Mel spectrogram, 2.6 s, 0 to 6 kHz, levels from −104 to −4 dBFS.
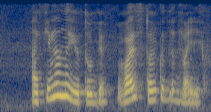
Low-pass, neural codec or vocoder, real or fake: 5.4 kHz; codec, 44.1 kHz, 7.8 kbps, Pupu-Codec; fake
